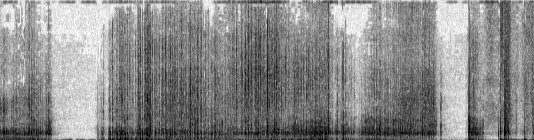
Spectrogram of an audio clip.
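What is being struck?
Grained leather zip wallet.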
